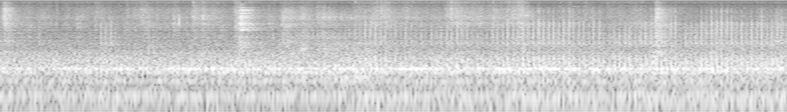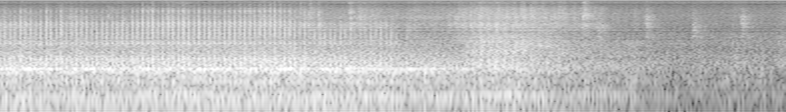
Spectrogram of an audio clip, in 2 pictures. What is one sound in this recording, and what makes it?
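A van engine idles with a steady hum nearby, then fades away.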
